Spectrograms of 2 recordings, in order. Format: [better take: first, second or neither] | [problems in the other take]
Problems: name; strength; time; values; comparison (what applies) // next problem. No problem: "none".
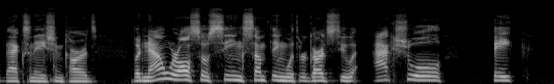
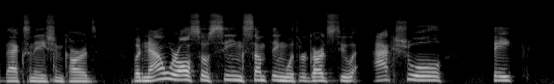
first | muffled; slightly; fading above 1.5 kHz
